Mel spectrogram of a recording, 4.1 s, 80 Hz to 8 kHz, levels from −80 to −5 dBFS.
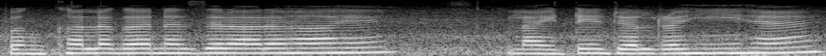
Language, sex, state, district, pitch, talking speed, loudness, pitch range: Hindi, female, Punjab, Kapurthala, 235 Hz, 145 wpm, -12 LUFS, 225-245 Hz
